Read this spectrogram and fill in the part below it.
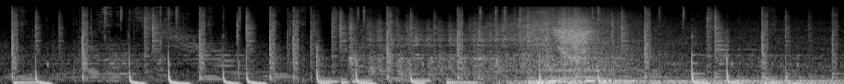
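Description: A 1977 Opel Diplomat engine turns over with rapid rhythmic firing pulses, then catches and settles into a loud, steady, close running note as the car drives.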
